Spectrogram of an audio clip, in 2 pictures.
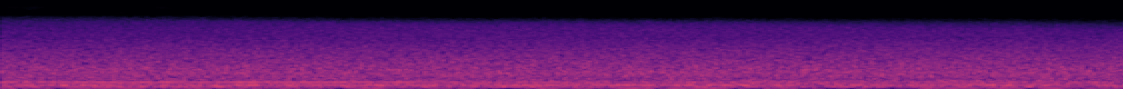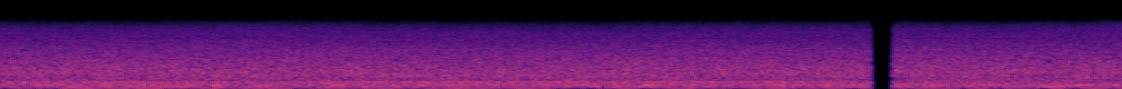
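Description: Steady hiss with a faint low hum from electric fans running in a large hall. The sound cuts out completely for an instant about a second before the end.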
